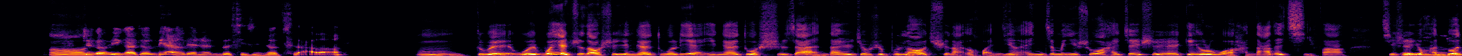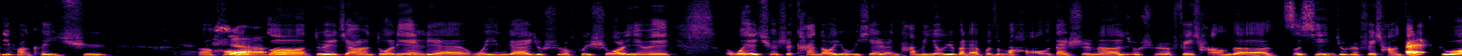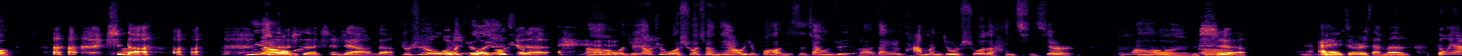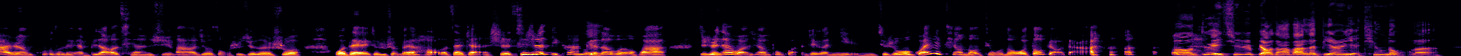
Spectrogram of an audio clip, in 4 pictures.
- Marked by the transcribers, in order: chuckle; teeth sucking; laugh; laugh; unintelligible speech; other background noise; laugh
- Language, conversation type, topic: Chinese, advice, 如何克服用外语交流时的不确定感？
